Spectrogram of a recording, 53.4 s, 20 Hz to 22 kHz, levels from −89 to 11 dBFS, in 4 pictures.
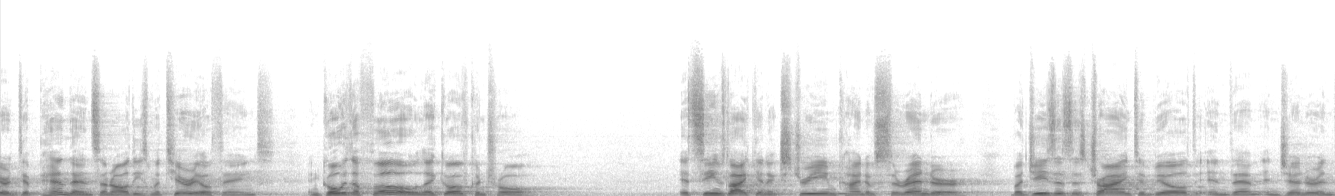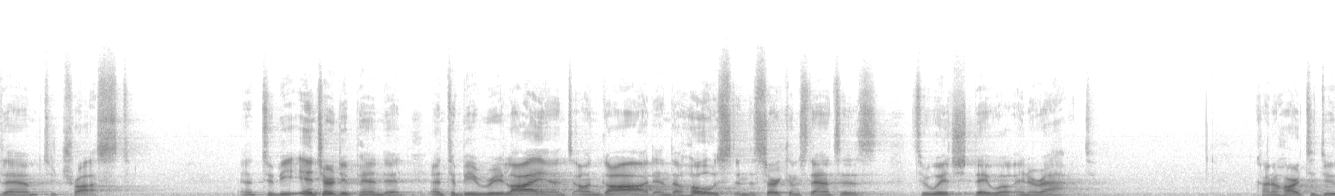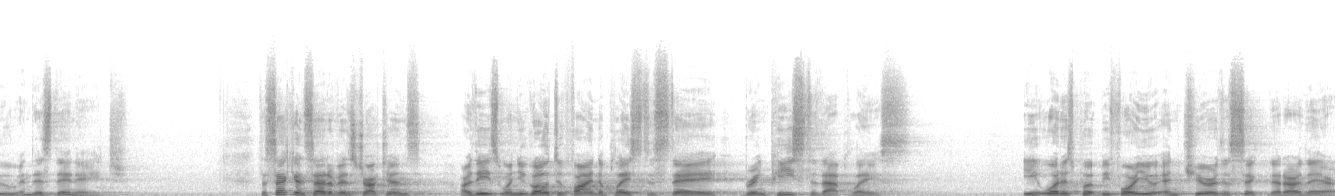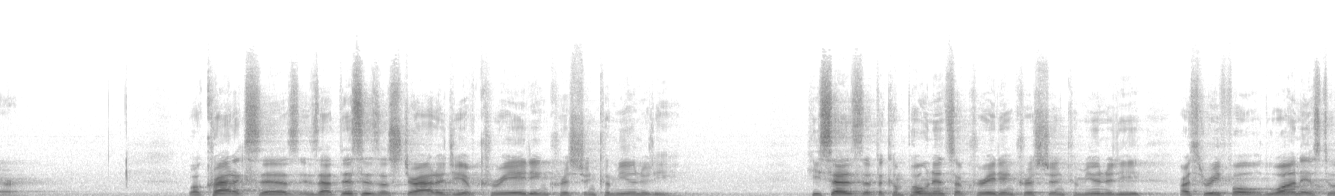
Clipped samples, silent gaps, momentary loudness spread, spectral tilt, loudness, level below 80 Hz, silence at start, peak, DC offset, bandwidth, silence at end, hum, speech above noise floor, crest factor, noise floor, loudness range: under 0.1%; none; 13 LU; -4 dB/octave; -33 LUFS; -74 dBFS; 0 s; -12 dBFS; under 0.1%; 16 kHz; 0 s; none; 31 dB; 22 dB; -64 dBFS; 7 LU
